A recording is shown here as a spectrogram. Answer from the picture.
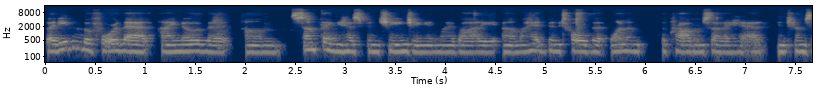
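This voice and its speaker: Pausing hardly at all, a woman with a very deep, low voice speaks fairly quickly in a somewhat breathy, monotone, flat delivery. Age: 60s. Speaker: fitness client. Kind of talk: interview. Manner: hesitant, many fillers.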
